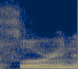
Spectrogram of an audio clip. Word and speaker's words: Florian: And since I know that Florian is not a very common name out here, I'm going to spell it briefly.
